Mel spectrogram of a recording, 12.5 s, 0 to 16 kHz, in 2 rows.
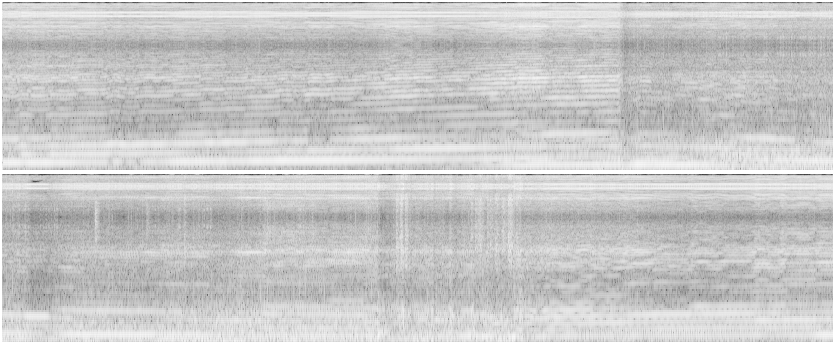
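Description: Mazda RX-7's rotary engine heard from inside the cabin under hard track driving: it climbs steadily in pitch under acceleration, drops sharply as the driver lifts and slows for a corner, runs lower with a couple of sharp knocks, then climbs again near the end.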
